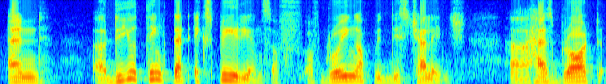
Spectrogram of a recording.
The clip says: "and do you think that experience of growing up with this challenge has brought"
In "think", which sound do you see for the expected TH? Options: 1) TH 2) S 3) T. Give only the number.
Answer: 3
